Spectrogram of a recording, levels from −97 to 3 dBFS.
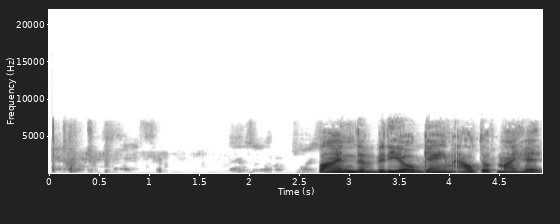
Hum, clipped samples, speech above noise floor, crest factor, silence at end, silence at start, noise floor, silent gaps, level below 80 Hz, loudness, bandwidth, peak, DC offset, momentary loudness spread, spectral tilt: none; under 0.1%; 63 dB; 16 dB; 0 s; 2.7 s; -78 dBFS; none; -56 dBFS; -15 LUFS; 7.2 kHz; -2 dBFS; under 0.1%; 5 LU; -6 dB/octave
